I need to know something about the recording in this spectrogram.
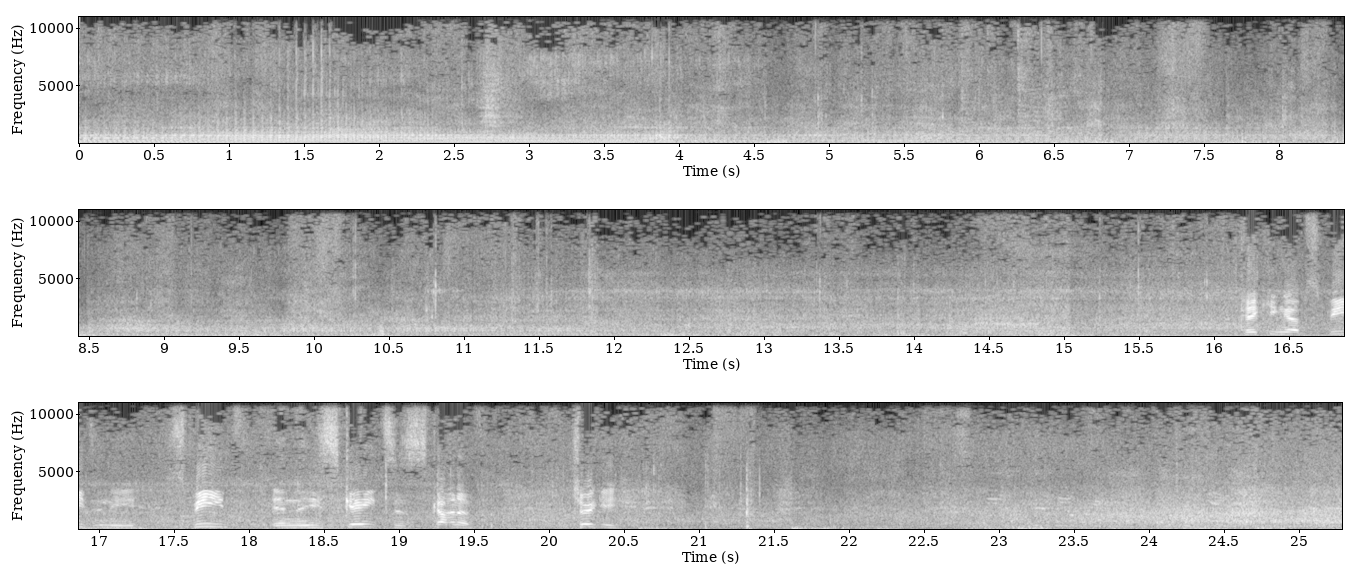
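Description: Inline skate wheels roll and rumble over rough concrete.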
